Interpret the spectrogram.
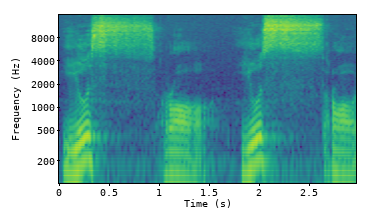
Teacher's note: Jadi tips agar tetap tipis dibalikkan. Ketika ya tersebut dhammah monyong, kita majukan mulutnya, kemudian ketika sukun kita balikkan. Yusra, yusra.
